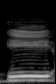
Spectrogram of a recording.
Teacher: अर्ध विवृत स्वर देखो ए आया तो आधा मुख खुला तो इसको हम लोग अर्ध विवृत बोलेंगे। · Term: अर्ध विव्रत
